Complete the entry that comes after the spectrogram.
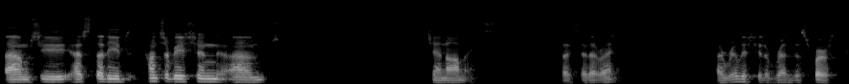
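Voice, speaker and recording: A man's voice: mid-range voice, little pitch movement, unhurried, long pauses, dry recording, highs cut off. A man hosting a lecture series who introduces a guest speaker in a friendly, self-deprecating way and stumbles over some words.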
